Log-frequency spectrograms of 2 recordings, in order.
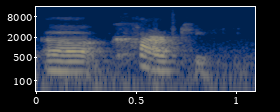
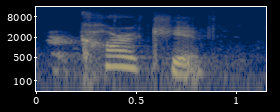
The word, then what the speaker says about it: Kharkiv: And you guys are from Charkiv. Is that right? Right pronunciation? Charkiv? Yeah. – You know, almost, but it's Kharkiv. – Oh, Kharkiv.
